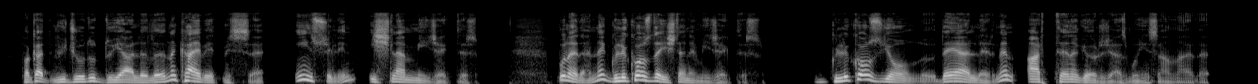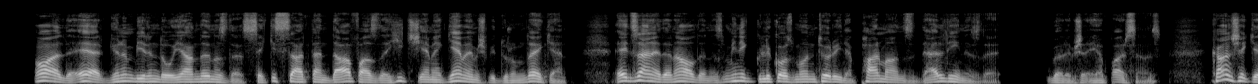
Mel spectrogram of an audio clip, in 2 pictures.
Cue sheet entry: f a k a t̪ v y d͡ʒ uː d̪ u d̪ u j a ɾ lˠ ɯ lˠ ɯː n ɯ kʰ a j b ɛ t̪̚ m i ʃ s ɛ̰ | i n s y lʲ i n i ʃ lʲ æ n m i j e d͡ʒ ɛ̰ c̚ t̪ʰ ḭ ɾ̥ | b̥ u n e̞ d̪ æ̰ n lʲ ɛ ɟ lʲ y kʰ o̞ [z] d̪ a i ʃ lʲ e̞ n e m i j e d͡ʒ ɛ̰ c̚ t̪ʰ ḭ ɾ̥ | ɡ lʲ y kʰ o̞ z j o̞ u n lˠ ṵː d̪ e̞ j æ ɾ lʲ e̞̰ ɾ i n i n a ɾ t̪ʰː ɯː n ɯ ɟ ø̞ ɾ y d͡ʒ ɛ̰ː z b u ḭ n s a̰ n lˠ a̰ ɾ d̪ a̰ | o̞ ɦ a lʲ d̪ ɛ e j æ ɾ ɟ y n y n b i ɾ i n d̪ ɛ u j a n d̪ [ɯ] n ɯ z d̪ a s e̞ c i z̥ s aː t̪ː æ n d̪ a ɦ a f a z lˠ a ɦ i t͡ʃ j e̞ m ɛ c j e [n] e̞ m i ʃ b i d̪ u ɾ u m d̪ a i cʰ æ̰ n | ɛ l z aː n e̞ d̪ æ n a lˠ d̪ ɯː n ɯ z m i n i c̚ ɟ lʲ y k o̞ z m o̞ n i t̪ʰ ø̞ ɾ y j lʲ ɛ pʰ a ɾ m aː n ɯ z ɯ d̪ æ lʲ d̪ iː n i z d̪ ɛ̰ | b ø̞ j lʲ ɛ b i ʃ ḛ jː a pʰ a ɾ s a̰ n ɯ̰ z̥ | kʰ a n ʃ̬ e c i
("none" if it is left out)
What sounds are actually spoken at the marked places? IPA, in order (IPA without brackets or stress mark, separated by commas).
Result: z, ɯː, m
